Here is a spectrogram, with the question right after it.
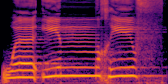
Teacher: nun sukun yang menghadapi huruf halqi atau huruf tenggorokan yaitu Kho maka nun sukun kita bunyikan dengan jelas bunyi n-nya jelas tidak perlu ditahan · Salah satu sifat dari Fa Ini adalah mengeluarkan angin atau hams dari segi udara wa inhiftum Tum berikutnya ada hukum izhar syafawi karena ada mim · Wa in khiftum, berikutnya ada hukum izhar syafawi karena ada mim sukun yang menghadapi huruf yang bukan mim, bukan ba, selain mim dan ba, yaitu shin. Maka mim sukun ini kita bunyikan dengan jelas bunyi m, tidak ditahan.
